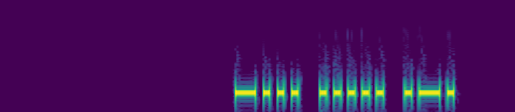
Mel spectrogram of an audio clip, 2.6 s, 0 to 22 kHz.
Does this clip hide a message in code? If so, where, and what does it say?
Yes: Morse code from 1.2 to 2.3 s, heard as a keyed tone, about 35 wpm, 700 Hz. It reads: B5R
